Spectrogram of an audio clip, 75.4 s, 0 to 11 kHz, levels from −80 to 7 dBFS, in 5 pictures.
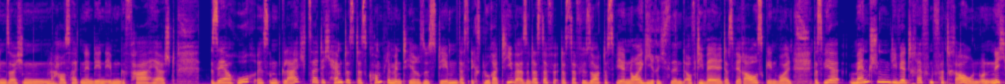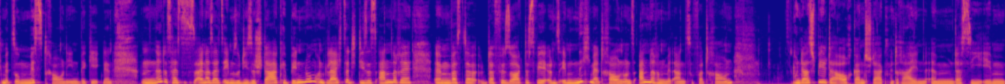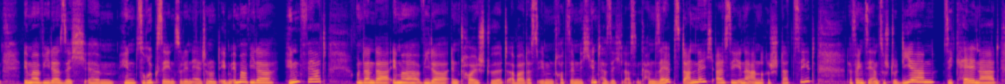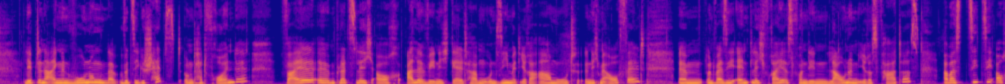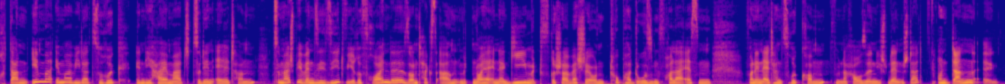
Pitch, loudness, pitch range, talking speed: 225 Hz, -21 LUFS, 205-255 Hz, 180 wpm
